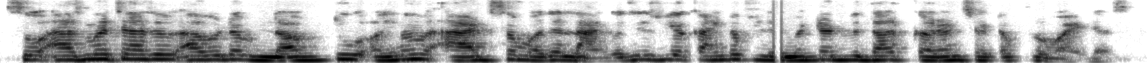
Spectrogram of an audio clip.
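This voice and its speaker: A young man with an Indian accent presents his software project in a live online demo, answering questions earnestly with frequent restarts and fillers. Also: sits high, fast talker, rough recording. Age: young adult.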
